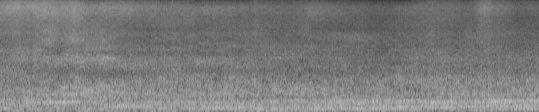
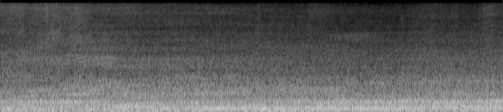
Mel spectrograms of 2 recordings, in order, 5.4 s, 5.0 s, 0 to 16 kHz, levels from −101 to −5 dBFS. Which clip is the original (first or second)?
second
